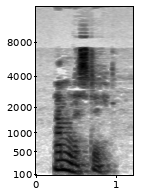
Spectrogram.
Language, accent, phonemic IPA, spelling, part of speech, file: English, Southern England, /ˈæm.nɪ.sti/, amnesty, noun / verb, LL-Q1860 (eng)-amnesty.wav
- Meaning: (noun) Forgetfulness; cessation of remembrance of wrong; oblivion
